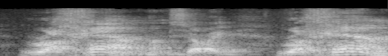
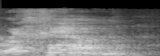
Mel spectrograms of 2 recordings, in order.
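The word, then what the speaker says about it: רֶחֶם: Rachem is womb. Interesting that the word Racham, and they're spelled the same. Raham, compassion, mercy, and the word Rachem, womb, spelled the same, just pronounced different.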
